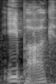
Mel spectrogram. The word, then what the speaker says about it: Epoch: in Early Access up next we've got last epic or Epoch as they pronounce it in the game an imp impressive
